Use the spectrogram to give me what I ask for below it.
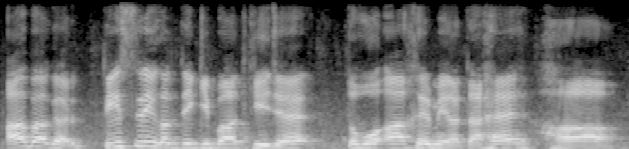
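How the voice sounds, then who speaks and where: A man teaching Quran recitation step by step, asking questions and answering them himself, and stretching sounds slowly to show them. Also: sits high, a bit bright, a little hiss or hum. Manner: asks the class a question, then answers it himself; draws out sounds long and slow to show them.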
